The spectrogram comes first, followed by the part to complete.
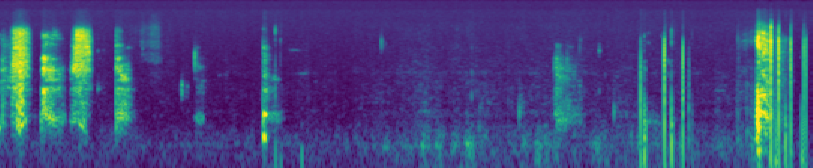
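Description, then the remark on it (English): A quick cluster of sharp, breathy coughs, followed by a few scattered gasps and murmurs, then a final loud burst of coughing near the end. “That was a cough.”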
